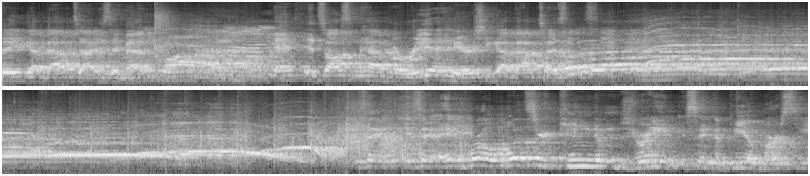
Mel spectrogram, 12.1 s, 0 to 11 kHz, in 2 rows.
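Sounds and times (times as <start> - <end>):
crowd cheering and whooping: 0.9 - 2.2, 4.1 - 9.4.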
